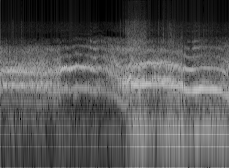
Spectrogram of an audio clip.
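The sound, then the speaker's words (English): A voice imitates panicked plane passengers screaming as the plane, unable to land, pulls straight up: one sustained loud, high wavering scream lasting a couple of seconds, pitch dipping and rising with a rougher, strained burst midway. “So he goes, he pulls it straight up. Everybody on the fucking plane goes, ah.”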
